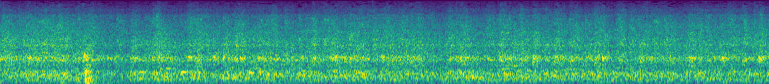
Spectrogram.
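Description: Heavy rain falling steadily, an even hiss of drops, with one sharp knock about a second in.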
